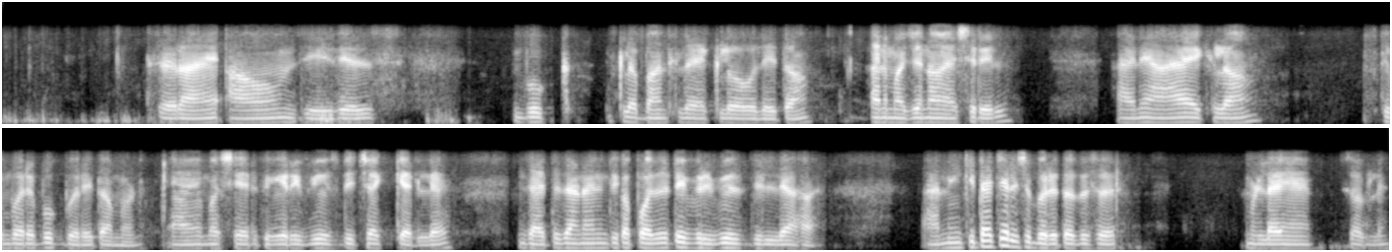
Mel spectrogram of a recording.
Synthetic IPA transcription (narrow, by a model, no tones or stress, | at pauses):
səɾãeʔaomd͡zeʋes | buk | kləbãnt̪ʰləeklɔlet̪aː | ñimad͡ʑʱanaʋaɕɾil | aɽ̃iaekla | t̪umbəɾebuk̚bʱəɾet̪aməɳaɦebaɕeɾit̪ikaɾiʋjusbʱit͡ɕekːeɾle | d͡zajt̪ed͡zaɽ̃anĩt̪ikapɔd͡ziʈiʋɾiʋjuːsd̪ilːeaɦa | aɽ̃ikit̪ʰjat͡ɕaɾiɕebʱəɾet̪at̪̬usəɾ | m̤əɳlaãsəɡlẽ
